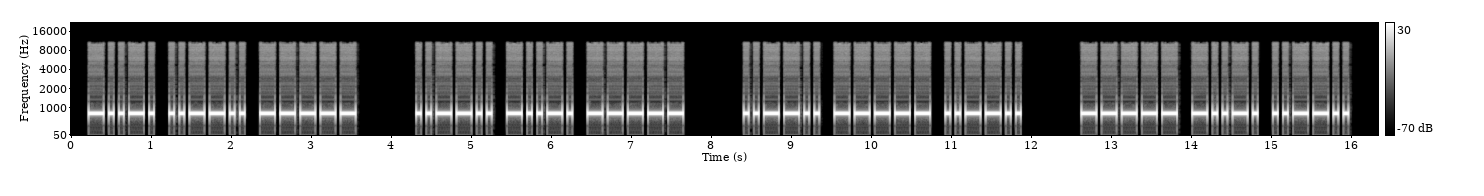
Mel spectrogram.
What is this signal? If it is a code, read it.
Morse code, heard as a keyed tone, about 19 wpm, 800 Hz. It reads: /?0 ?/0 ?0? 0/?
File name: morse mp3 / lecon13-vitesse 18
